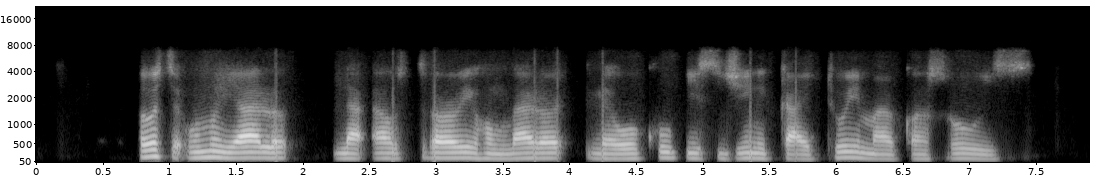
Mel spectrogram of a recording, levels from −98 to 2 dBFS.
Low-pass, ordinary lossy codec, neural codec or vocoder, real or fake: 7.2 kHz; Opus, 32 kbps; codec, 24 kHz, 0.9 kbps, WavTokenizer, large speech release; fake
